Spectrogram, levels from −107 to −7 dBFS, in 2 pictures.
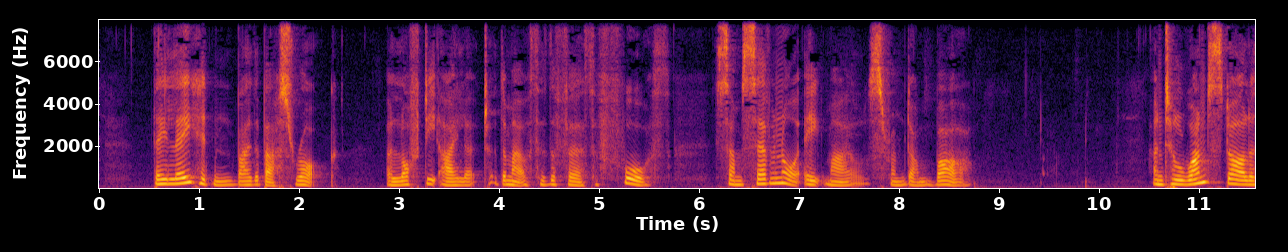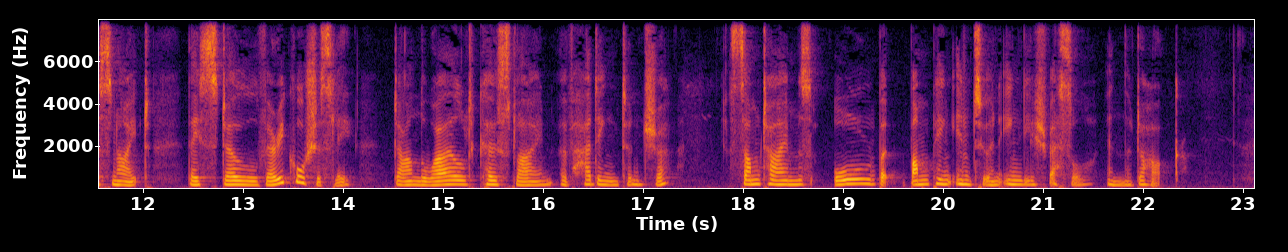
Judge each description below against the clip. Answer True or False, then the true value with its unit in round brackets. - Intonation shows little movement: False (3.0 semitones)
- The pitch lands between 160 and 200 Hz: True (185 Hz)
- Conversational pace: False (130 wpm)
